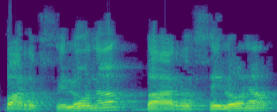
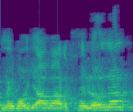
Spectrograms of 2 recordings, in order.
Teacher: Sin embargo, si la B está en posición inicial o la B va precedida de una nasal, ambos, Barcelona, Barcelona, Si decimos me voy a Barcelona, no es lo mismo que Barcelona. Cuando principia enunciado es oclusiva. Cuando va precedida y seguida de una vocal, entonces es aproximante.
